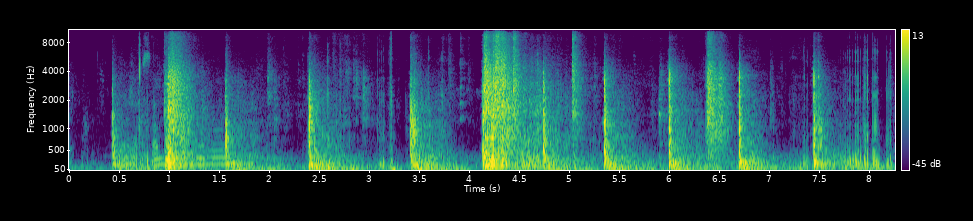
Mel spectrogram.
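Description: Sharp knocks ring out on wood at an uneven pace.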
